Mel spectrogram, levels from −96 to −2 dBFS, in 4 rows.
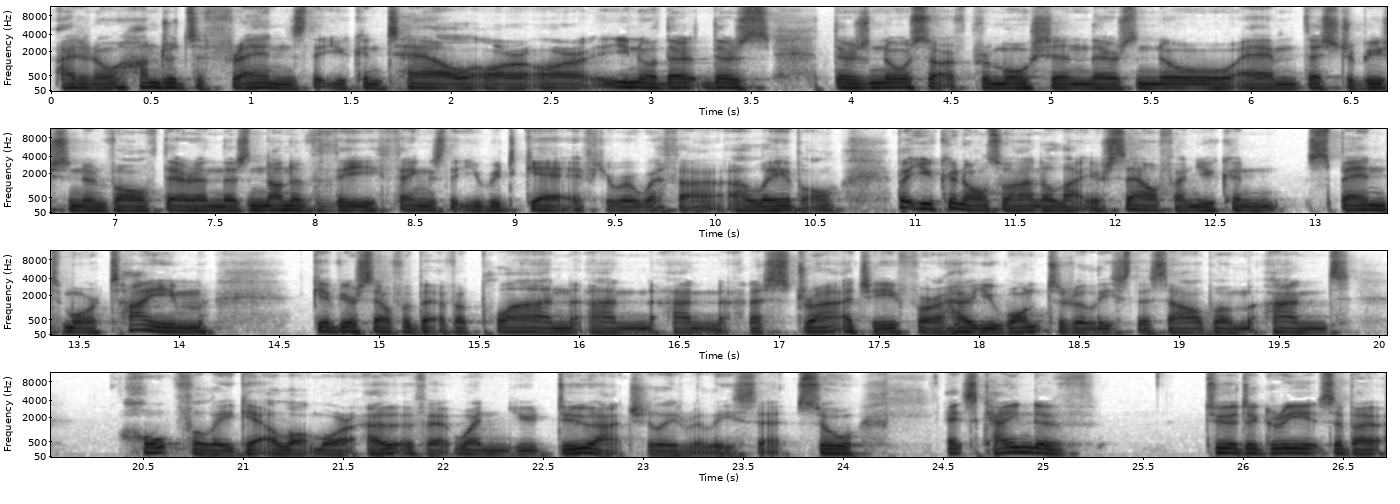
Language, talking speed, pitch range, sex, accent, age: English, 225 wpm, 105-120 Hz, male, British, 30-49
